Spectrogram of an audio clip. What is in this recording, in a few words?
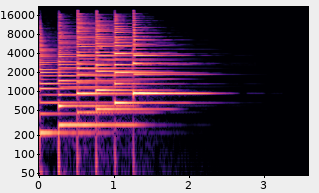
Bb Major Sharp 11th A, chord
